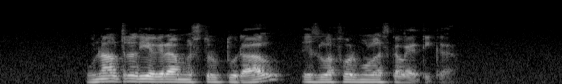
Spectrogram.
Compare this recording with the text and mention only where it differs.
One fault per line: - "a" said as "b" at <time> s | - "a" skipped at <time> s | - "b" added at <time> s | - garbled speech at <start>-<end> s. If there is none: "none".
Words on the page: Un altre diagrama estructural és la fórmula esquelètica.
none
